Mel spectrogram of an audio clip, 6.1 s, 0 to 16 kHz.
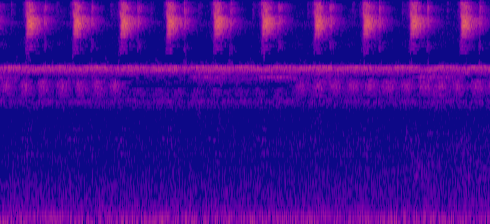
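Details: Grass insects crying in autumn: about ten piercing chirps evenly spaced around 0.6 seconds apart, riding on a constant high, metallic trill, otherwise quiet.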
